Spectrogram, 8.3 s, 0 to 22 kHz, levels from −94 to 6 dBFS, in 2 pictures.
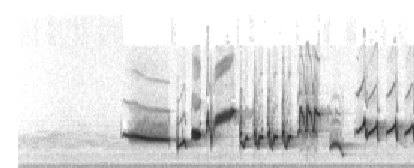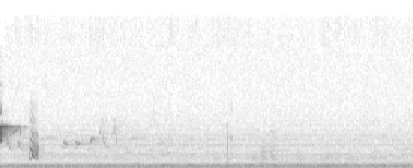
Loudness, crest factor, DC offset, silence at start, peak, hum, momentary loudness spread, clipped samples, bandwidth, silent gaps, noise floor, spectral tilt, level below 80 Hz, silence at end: -15 LUFS; 18 dB; under 0.1%; 1.25 s; -2 dBFS; none; 7 LU; under 0.1%; 16.5 kHz; none; -62 dBFS; 5.5 dB/octave; -74 dBFS; 4.1 s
